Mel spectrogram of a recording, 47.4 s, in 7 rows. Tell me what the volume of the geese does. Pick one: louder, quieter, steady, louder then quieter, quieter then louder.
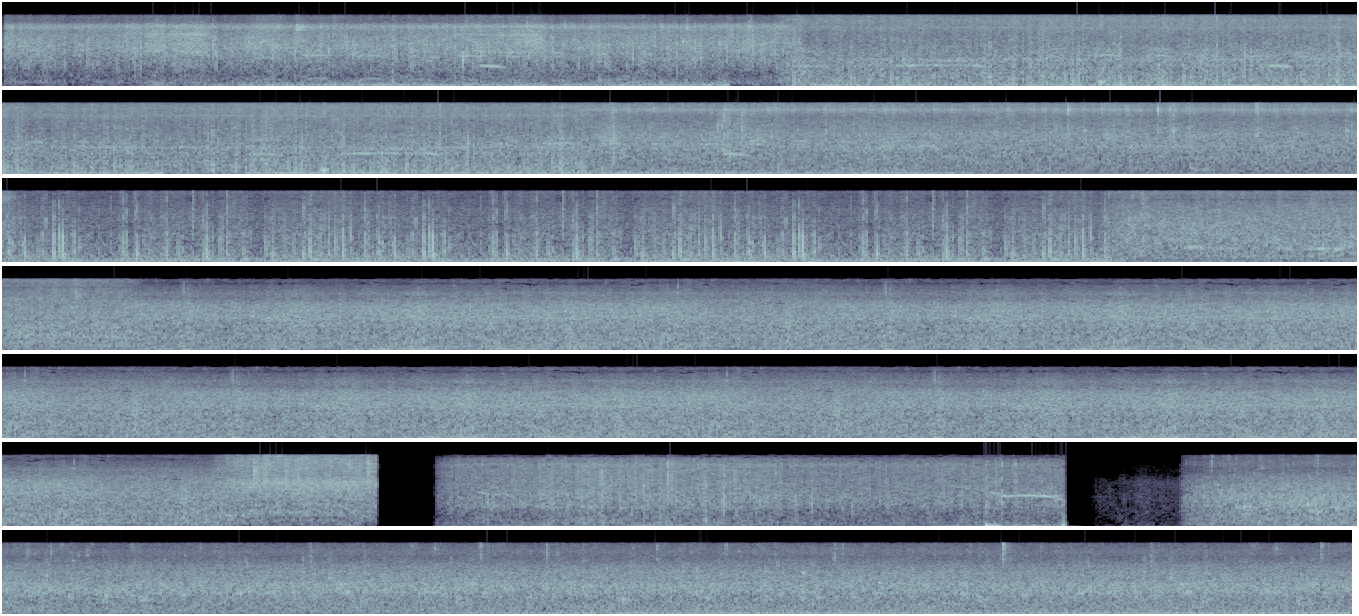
steady.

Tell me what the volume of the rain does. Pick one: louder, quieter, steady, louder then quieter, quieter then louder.
steady.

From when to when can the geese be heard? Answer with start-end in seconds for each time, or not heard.
0.8-11.7.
